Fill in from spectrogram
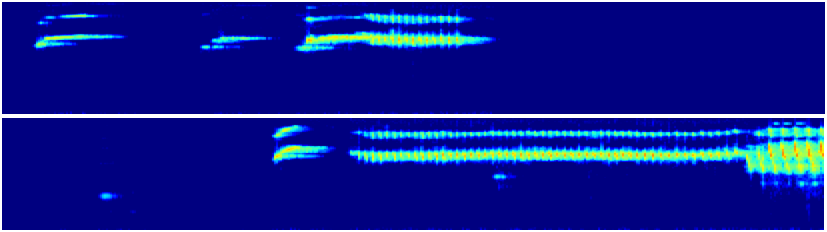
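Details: Captive-bred blorok white-rumped shama, a pied genetic variant, giving masteran song: brief high whistles, a long silence, then a sustained shrill whistle ending in a buzzy rattling trill.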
